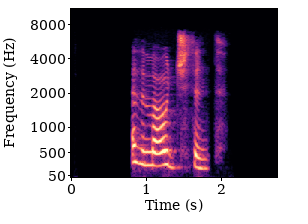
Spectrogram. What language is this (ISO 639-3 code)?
kab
